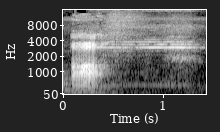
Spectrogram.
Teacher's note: আর একদম নিচের অংশে, যেখানে জিহ্বা প্রায় সরল রেখায় থাকে, কোনো ফাংশন করে না প্রায়, সেই অবস্থাটাকে বলে নিম্ন স্বর, একমাত্র আ।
